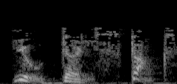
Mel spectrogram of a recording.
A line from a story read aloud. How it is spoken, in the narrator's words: he snarled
